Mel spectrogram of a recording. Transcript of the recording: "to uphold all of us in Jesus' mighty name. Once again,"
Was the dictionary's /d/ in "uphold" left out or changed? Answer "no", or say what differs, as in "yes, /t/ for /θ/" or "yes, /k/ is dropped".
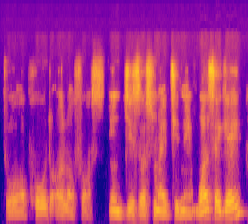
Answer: no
